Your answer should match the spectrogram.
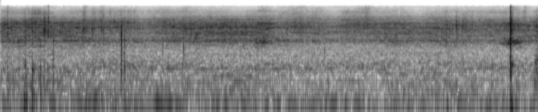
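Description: A steady low engine hum whose pitch wavers slowly, with one sharp click near the end.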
